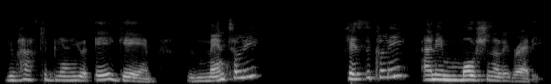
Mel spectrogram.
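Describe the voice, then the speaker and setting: A woman's voice: mid-range voice, very animated, moderate pace, mellow. A middle-aged woman from Jamaica with a Jamaican accent, speaking on a real estate panel in an emphatic way, putting rhetorical questions to the audience. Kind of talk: panel discussion.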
